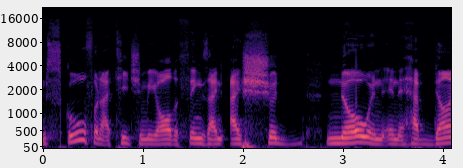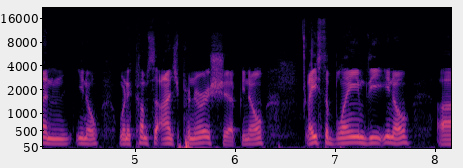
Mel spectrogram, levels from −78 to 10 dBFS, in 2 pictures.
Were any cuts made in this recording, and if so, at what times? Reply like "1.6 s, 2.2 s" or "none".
none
